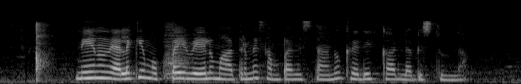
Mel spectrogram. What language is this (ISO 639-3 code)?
tel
